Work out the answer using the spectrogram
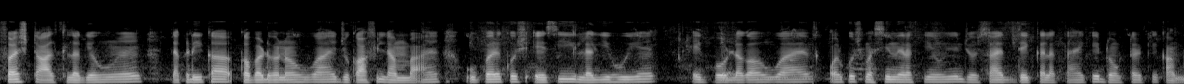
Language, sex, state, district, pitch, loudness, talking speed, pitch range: Hindi, male, Bihar, Jamui, 110 Hz, -24 LUFS, 220 wpm, 105-120 Hz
